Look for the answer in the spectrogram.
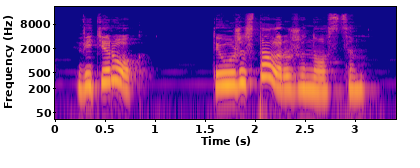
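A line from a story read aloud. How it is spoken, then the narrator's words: Solemn. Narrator (Russian): торжественно начал Огнезвезд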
